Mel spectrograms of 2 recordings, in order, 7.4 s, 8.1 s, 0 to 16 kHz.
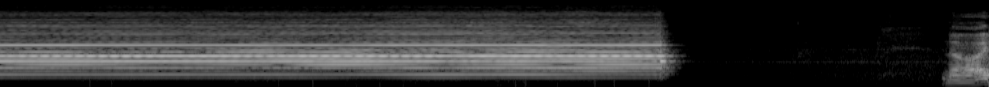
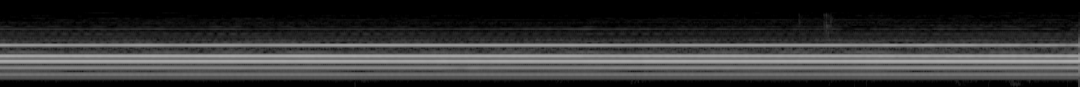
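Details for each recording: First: Jensen V21 Leslie upper horn driver fed by a Leslie 122 amplifier and a 1963 Hammond B3 organ, before the diaphragm is reset: a steady organ note with a rough, raspy buzz on top; the diaphragm is rubbing. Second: Jensen V21 Leslie upper horn driver with a Leslie 122 amplifier and a 1963 Hammond B3 organ, after the diaphragm was reset: a clean, steady organ tone with stable bright overtones and no buzz or rattle; normal driver tone.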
